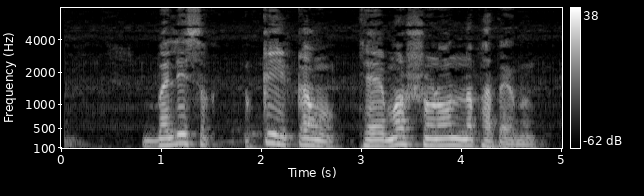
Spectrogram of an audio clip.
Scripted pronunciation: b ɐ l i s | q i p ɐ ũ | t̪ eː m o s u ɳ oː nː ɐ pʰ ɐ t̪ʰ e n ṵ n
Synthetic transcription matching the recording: b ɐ l i s | q i q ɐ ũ | t̪ʰ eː m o ʂ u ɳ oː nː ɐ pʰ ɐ t̪ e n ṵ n

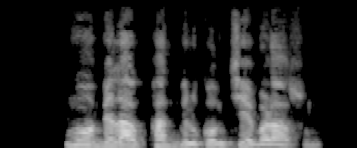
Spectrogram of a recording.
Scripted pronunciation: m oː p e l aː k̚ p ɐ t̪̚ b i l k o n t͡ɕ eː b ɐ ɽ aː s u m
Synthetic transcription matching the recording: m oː b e l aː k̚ pʰ ɐ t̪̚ b i l k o m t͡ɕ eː b ɐ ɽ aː s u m

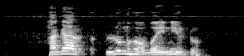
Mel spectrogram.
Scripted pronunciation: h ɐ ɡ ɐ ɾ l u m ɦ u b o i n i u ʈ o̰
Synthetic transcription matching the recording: h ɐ ɡ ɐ ɾ l u m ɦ o b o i n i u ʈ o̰

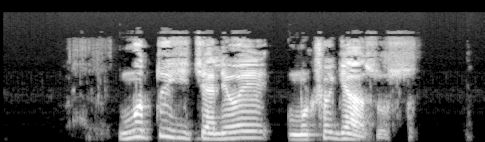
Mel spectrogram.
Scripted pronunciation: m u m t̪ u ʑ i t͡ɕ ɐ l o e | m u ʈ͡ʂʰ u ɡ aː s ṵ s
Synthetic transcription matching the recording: m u t̪ u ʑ i t͡ɕ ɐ l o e | m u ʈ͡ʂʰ o ɡ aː s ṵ s

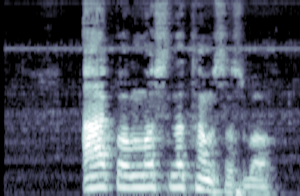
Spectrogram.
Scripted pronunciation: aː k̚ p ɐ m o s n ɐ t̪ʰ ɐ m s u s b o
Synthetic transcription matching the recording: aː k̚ p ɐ m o s n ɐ t̪ʰ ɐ m s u s b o

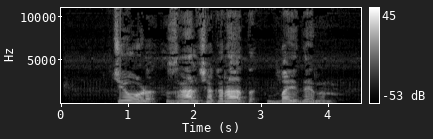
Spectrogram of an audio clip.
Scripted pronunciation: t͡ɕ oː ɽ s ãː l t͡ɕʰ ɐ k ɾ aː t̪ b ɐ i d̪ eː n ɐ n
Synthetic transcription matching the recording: t͡ɕ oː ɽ z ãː l t͡ɕʰ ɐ k ɾ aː t̪ b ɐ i d̪ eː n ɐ n

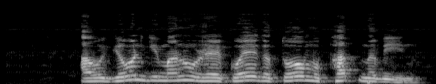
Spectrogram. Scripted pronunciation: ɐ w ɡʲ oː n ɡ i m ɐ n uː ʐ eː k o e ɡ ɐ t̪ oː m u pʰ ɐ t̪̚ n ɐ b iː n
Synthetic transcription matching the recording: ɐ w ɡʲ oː n ɡ i m ɐ n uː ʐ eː k o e ɡ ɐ t̪ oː m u pʰ ɐ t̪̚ n ɐ b iː n

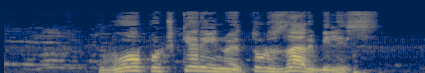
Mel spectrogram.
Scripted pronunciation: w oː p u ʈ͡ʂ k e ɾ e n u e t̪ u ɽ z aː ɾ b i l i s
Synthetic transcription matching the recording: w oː p u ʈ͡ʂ k e ɾ i n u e t̪ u ɽ z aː ɾ b i l i s

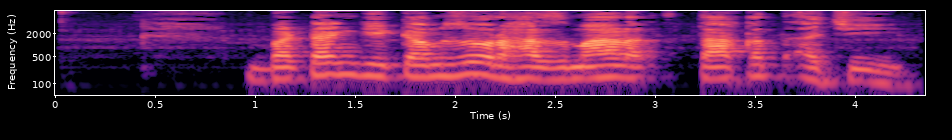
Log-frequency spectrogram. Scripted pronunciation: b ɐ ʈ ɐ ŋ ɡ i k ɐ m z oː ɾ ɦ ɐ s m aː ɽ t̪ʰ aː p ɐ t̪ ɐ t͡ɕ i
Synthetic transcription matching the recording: b ɐ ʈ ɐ ŋ ɡ i k ɐ m z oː ɾ ɦ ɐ z m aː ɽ t̪ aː q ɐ t̪ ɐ t͡ɕ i

